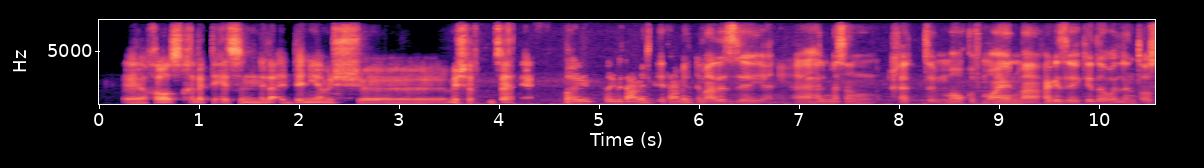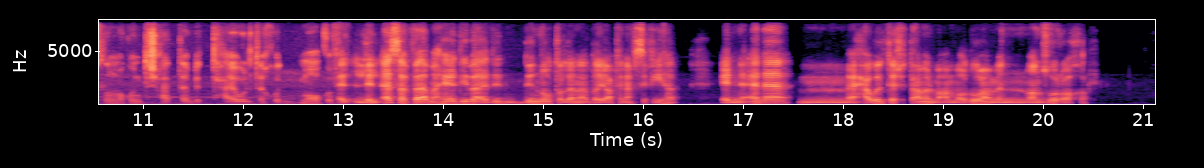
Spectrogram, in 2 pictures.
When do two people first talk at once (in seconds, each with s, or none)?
none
